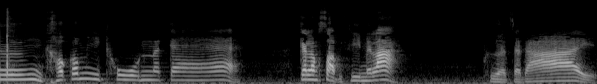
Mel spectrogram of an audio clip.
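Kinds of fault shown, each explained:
HE-AAC compression: treble above the coded band is likely rebuilt from copied lower bands, so sibilants sound gritty and metallic, with nothing above 14.9 kHz.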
